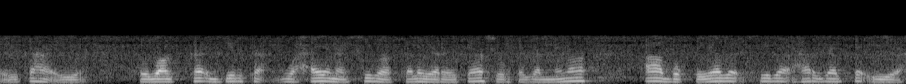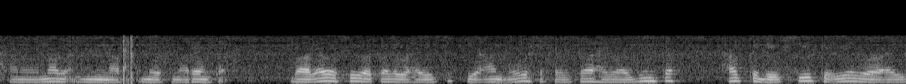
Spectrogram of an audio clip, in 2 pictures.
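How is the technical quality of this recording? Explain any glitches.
The recording has been through an old mobile-phone speech codec throughout, with one brief burst of corruption near the 10-second mark.

GSM full-rate codec, whole clip: the speech is modelled as a vocal-tract filter fed by regularly spaced pulses, so it sounds buzzy and gravelly, with nothing above 4 kHz.

GSM bit errors, 10.28 to 10.44 s: corrupted filter, pitch or gain values over roughly eight 20 ms frames distort the spectrum and level, producing squawks, pops and gargling.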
